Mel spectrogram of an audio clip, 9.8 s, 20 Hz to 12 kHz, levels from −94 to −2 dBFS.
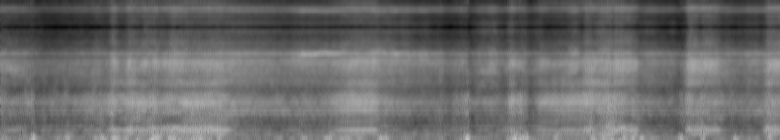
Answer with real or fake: fake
